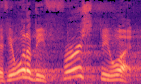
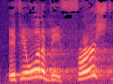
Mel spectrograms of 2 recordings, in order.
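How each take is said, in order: First: Said in the usual way. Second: Calling to the crowd. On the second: Shown as a demonstration. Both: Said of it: "we'll try the center section".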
